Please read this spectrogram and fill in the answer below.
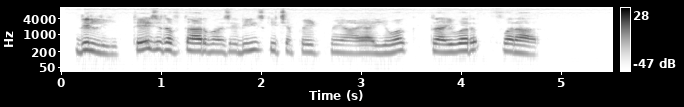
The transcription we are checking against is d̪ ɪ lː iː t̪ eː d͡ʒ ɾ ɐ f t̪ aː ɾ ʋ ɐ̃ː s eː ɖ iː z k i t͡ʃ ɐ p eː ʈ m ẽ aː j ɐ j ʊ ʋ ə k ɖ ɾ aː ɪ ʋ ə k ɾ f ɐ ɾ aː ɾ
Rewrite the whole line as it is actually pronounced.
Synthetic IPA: d̪ ɪ lː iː t̪ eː d͡ʒ ɾ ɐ f t̪ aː ɾ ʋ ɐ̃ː s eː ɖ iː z k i t͡ʃ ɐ p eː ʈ m ẽ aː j a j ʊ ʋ ə k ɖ ɾ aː ɪ ʋ ə ɾ f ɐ ɾ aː ɾ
